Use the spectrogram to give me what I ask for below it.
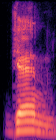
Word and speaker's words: gern: Please, किसी को break चाहिए या सर ये जो GERN था उसका क्या प्रोनाउंसिएशन है? गैर्न? गैन गैन गैन?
